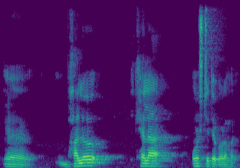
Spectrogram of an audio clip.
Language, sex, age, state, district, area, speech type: Bengali, male, 30-45, West Bengal, Paschim Bardhaman, rural, spontaneous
